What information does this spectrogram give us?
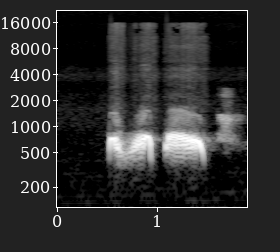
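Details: Spotted dove giving its 'thúc gù' urging coo in the 'thổ đồng' field voice, used as a lure so wild doves call back: two loud, low, drawn-out hollow coos with a short softer note after, against a silent background.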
